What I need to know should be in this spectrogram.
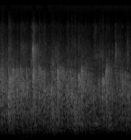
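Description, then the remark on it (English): Steady crowd applause in a church for the speaker's mother as she stands up, a dense wash of many hands clapping at an even, fairly loud level throughout, with no voices standing out. “Okay, round of applause.”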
